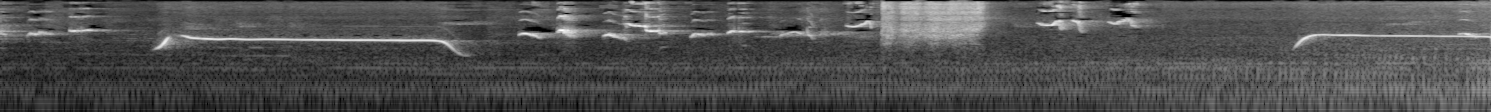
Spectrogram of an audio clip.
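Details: Caged Oriental magpie-robin, a promising contest prospect from Kisaran, singing a long, steady whistled note that swoops up, holds level and drops away. Quick chattering notes and a brief harsh rasp follow before another long whistle begins.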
